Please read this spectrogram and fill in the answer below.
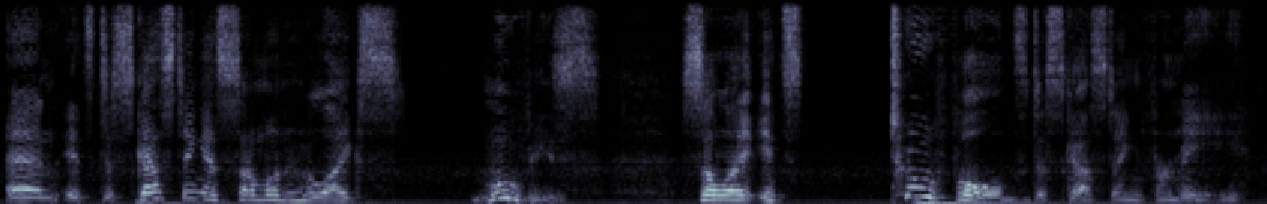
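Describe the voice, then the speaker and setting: A man co-hosting a casual film review chat, halting and repeating words as he argues his point. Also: fairly high pitch, very animated, poor audio. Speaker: podcast co-host.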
